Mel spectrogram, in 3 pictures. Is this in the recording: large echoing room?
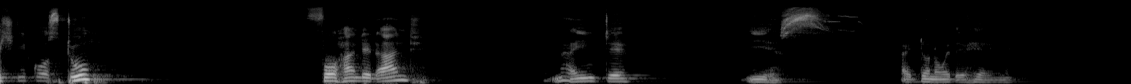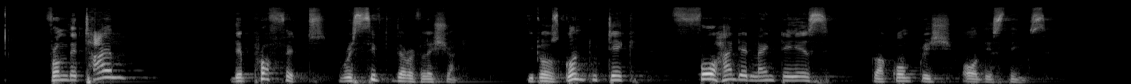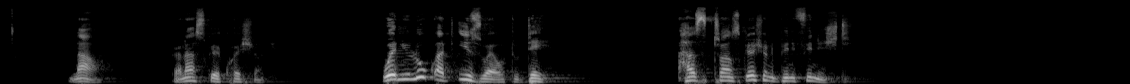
yes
